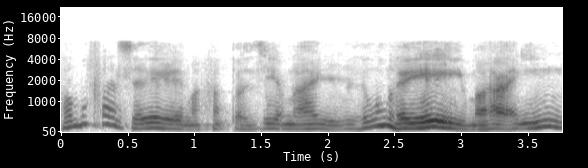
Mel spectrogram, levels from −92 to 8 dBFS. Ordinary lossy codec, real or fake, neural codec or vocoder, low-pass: none; fake; codec, 24 kHz, 1.5 kbps, HILCodec; 7.2 kHz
